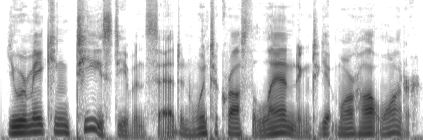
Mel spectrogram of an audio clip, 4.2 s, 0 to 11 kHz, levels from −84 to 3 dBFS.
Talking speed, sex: 225 wpm, male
